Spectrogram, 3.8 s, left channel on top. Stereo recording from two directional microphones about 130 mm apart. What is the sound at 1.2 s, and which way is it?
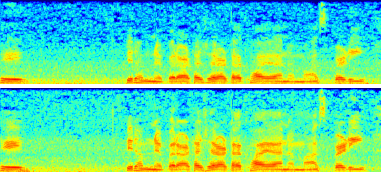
Speech, 10° left (ahead or behind).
